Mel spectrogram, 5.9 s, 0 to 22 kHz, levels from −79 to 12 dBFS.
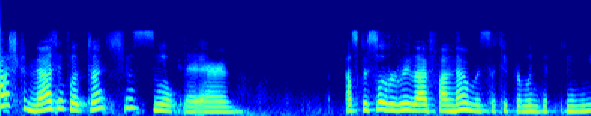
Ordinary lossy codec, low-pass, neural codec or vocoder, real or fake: none; 7.2 kHz; codec, 16 kHz, 0.5 kbps, FreqCodec, larger model; fake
